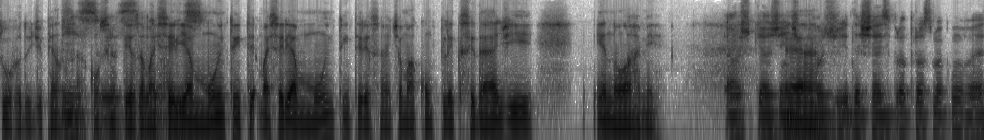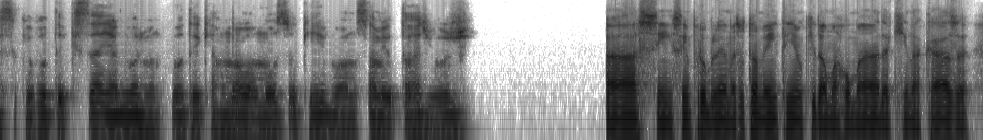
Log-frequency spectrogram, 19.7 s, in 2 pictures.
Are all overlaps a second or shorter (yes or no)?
no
